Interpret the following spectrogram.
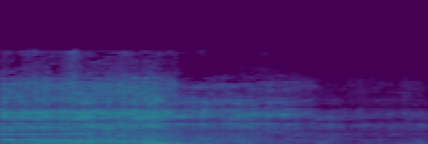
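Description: Strummed guitar music ending: the last chord rings on and fades out over about a second and a half, leaving faint room tone.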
